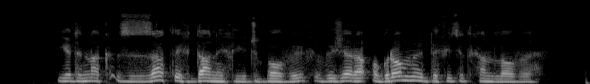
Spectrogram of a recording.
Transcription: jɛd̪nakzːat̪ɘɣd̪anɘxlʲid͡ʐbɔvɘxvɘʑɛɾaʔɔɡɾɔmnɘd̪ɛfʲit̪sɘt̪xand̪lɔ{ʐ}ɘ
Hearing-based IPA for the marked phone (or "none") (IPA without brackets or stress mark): v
